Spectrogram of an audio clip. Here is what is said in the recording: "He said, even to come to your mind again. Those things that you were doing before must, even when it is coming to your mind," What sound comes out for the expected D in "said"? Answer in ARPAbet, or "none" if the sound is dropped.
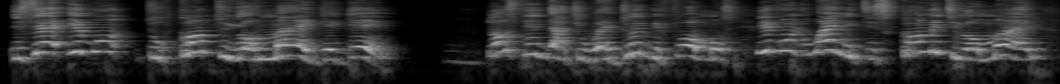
none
